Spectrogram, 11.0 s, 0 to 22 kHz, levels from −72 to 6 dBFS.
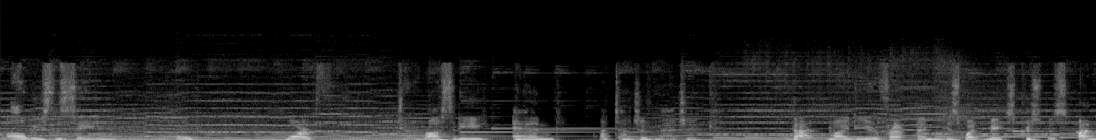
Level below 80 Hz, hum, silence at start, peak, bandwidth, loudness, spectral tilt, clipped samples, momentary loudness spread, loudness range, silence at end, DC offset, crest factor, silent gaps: -40 dBFS; none; 0 s; -2 dBFS; 14.5 kHz; -20 LUFS; -6 dB/octave; under 0.1%; 11 LU; 3 LU; 0 s; under 0.1%; 18 dB; none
